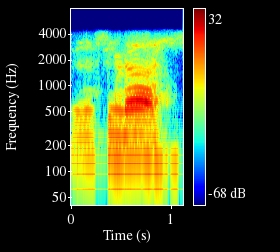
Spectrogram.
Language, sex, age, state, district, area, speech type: Odia, male, 18-30, Odisha, Nuapada, urban, conversation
